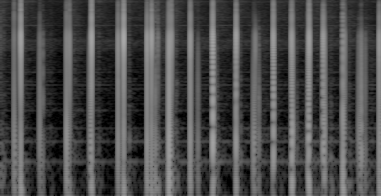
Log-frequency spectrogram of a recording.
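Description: Long acrylic nails tap the metal mesh grille of a small gold-colored mini microphone with a metal body and hollow head, held in one hand. About twenty sharp, dry, bright clicks come in an uneven rhythm, some in quick pairs. Each dies away almost instantly over a faint low hum.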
